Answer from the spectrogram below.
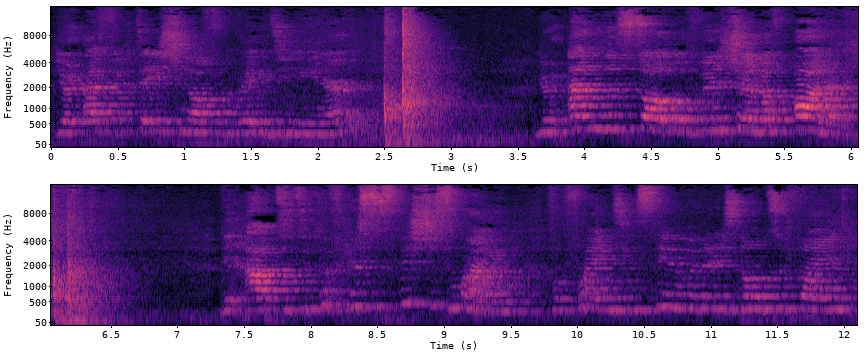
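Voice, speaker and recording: A woman's voice: high voice, measured pace. A woman playing a witty, haughty young society coquette in a classical verse comedy, declaiming with barbed, mocking courtesy. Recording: very echoey hall from far off, faint noise.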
